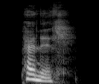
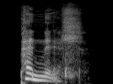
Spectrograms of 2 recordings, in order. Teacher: the British English model has retained scope for the voiceless alveolar lateral fricative, and that was always the case for words of Welsh origin that we had it available. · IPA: /ˈpɛnɪɬ/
